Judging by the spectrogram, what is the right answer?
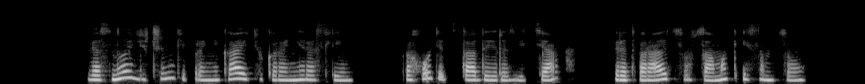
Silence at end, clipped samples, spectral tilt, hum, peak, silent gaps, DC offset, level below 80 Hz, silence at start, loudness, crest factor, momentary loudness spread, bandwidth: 0.6 s; under 0.1%; -9.5 dB/octave; none; -4 dBFS; 3.82-4.01 s, 5.88-6.13 s; under 0.1%; -64 dBFS; 0.9 s; -21 LUFS; 18 dB; 9 LU; 6 kHz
